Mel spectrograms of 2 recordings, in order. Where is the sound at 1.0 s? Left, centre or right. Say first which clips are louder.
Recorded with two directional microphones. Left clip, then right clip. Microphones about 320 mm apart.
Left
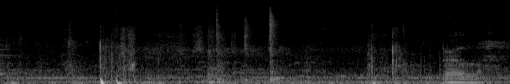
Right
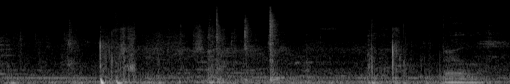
Right 1 dB; centre.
